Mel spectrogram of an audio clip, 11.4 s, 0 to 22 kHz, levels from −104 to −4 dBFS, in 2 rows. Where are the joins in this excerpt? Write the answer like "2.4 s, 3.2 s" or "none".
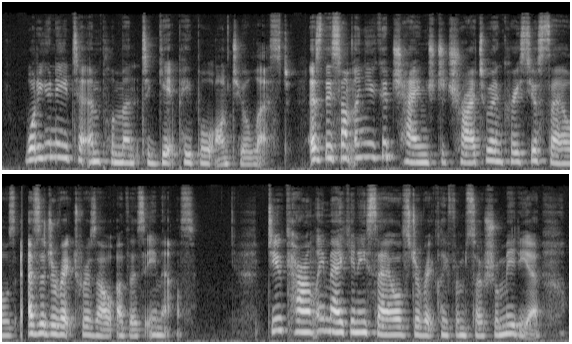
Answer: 3.0 s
